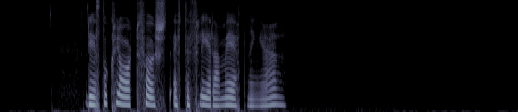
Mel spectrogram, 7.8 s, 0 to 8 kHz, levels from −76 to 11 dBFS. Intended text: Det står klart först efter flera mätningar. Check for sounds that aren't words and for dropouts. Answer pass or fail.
pass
